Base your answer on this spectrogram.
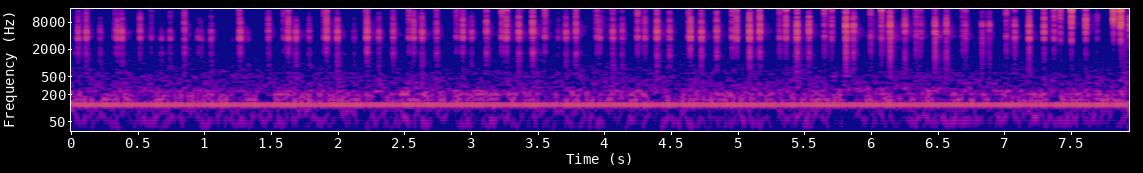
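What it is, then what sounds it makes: Glass pickle jar tapped with fingernails. Long fingernails tap rapidly on a full glass pickle jar, across both its back label and the bare glass. Quick, bright clicks and light patter ring briefly over a steady low hum.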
